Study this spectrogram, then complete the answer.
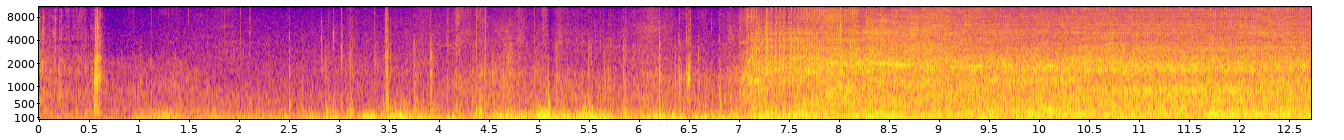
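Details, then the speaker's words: Honda 1000-watt portable generator restarted after shutting it off to reset a tripped circuit breaker; handling clatter, then it fires and settles into a steady, even hum with no stumbling. Normal running after the reset. "should have reset so that's how on the uh newer honda generators you reset the circuit breaker"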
